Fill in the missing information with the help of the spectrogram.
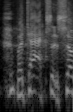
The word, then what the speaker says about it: Metaxas: I read Dietrich Bonhoeffer's Matanzas, I think. I don't know. I think that's the guy who wrote it. Metaxas. Is that it? Is that pronounced? Okay, Matanzas. Metaxas. Okay, thanks, Daryl, for that clearing up.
